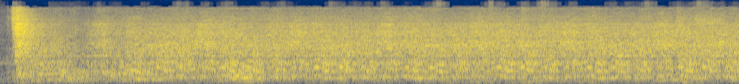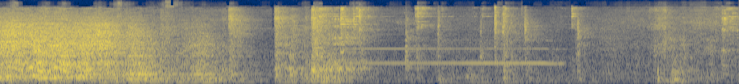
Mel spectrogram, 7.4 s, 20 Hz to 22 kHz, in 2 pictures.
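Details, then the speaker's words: Vehicle with completely dead battery located behind seat and manual fuel pump, cold weather, jump-started with 2000-amp peak jump-start pack: about four seconds of brisk, even cranking then stops without firing; starter spins strongly. "Alright, it was cranking."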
